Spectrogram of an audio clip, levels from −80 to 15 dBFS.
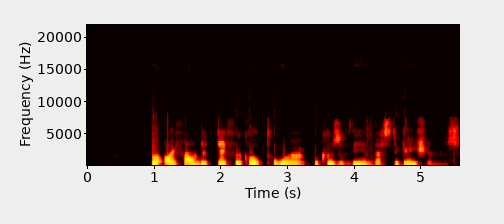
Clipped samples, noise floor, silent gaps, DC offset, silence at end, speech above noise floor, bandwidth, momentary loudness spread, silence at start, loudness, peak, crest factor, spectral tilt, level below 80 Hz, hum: under 0.1%; -83 dBFS; none; under 0.1%; 0.05 s; 68 dB; 7.4 kHz; 9 LU; 0.95 s; -16 LUFS; 0 dBFS; 16 dB; -6 dB/octave; -60 dBFS; none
